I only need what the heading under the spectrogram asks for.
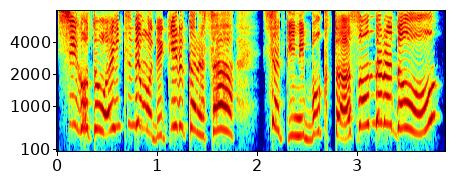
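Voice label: DIALOGUE Japanese; MP446Mod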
